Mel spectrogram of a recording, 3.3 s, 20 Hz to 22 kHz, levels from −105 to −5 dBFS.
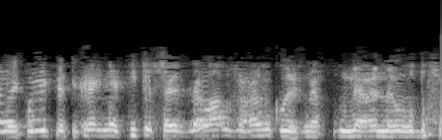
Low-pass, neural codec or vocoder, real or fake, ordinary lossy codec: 7.2 kHz; codec, 44.1 kHz, 1.7 kbps, Pupu-Codec; fake; MP3, 24 kbps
